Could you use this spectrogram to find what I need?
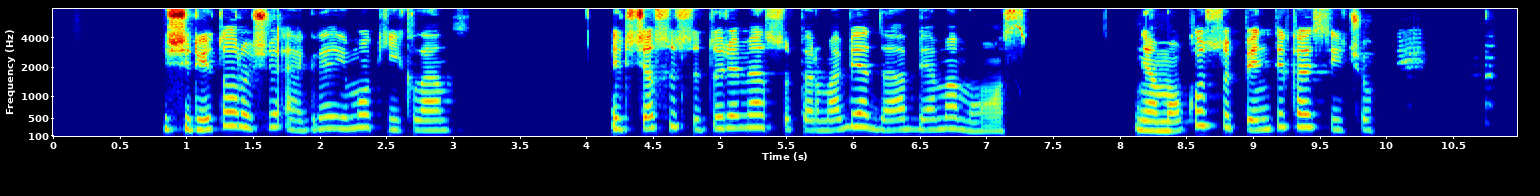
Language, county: Lithuanian, Klaipėda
